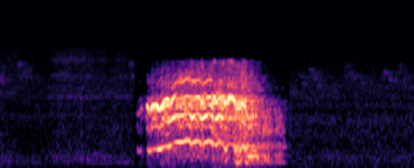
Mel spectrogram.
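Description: A horse whinnying once, a sound effect with a trembling, wavering pitch lasting about a second and a half, starting about a second and a half in.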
